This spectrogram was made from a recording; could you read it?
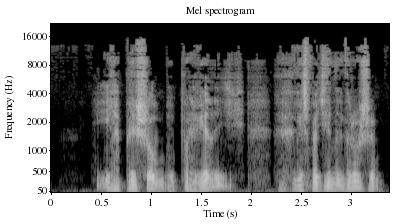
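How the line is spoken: Bleating. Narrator (Russian): проблеял мокрец

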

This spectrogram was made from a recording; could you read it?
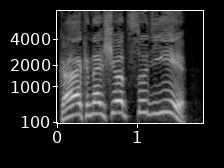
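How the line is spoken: Shouted. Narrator (Russian): прокричал кто-то

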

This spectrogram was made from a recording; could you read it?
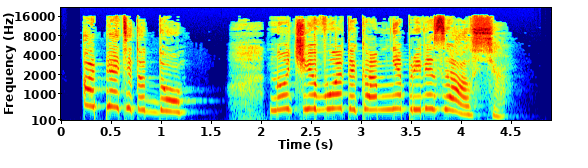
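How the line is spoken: Pleading. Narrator (Russian): взмолилась Алиса

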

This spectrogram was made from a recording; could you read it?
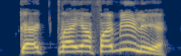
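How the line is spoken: Shouting. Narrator (Russian): кричал кучер

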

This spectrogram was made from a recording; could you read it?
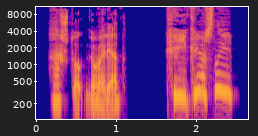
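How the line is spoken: Near tears. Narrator (Russian): чуть не зарыдала она

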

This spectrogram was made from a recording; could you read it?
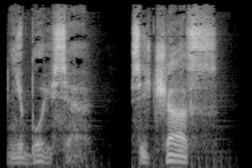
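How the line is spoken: Commanding order. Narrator (Russian): повелительно приказал Ариэль

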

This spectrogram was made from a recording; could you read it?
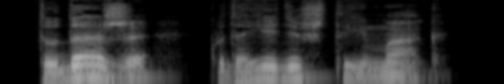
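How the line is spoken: Quiet. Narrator (Russian): тихо сказала она

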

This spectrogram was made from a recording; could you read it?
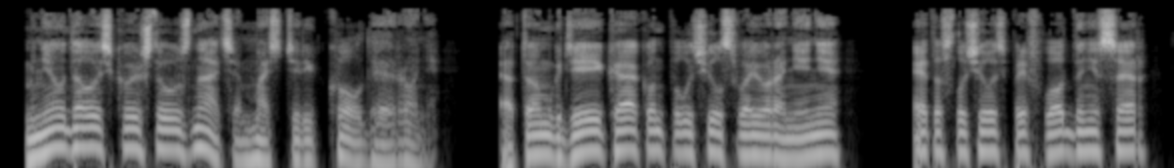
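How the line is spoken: Plain. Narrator (Russian): сказала девушка

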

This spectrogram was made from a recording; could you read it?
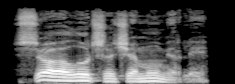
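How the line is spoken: Muttered. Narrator (Russian): пробормотал Кеннеп

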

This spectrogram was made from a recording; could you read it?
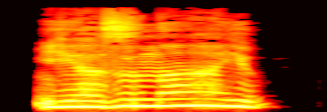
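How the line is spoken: Moan. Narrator (Russian): простонала она

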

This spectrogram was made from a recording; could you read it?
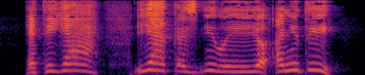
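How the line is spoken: Shrieking. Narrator (Russian): визжала Евсевия

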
